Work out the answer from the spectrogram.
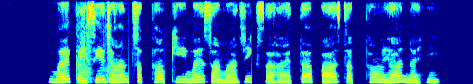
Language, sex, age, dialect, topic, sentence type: Chhattisgarhi, female, 46-50, Northern/Bhandar, banking, question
